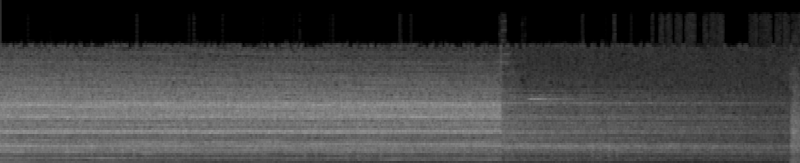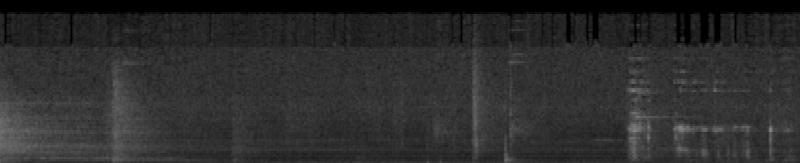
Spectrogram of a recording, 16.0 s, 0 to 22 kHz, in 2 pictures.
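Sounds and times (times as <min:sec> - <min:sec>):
surface grinder whining: 0:00.0 - 0:10.0.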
